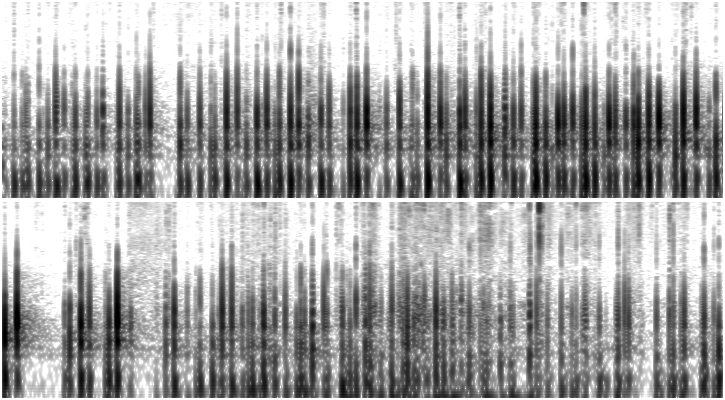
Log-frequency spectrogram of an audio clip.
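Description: Long nails tap and scratch rapidly across a large, solid, flat round cork trivet or coaster. The result is a dense, continuous patter of short, dull, low-heavy clicks with a soft scraping texture and almost no bright ring, dipping briefly near the middle before resuming.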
